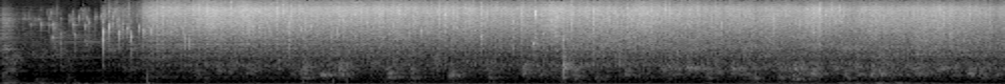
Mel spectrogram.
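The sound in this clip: Shallots sauté in a pan in a restaurant kitchen as a head chef cooks: a steady, dense sizzle starts after a brief clatter at the start and runs unbroken and fairly loud to the end.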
